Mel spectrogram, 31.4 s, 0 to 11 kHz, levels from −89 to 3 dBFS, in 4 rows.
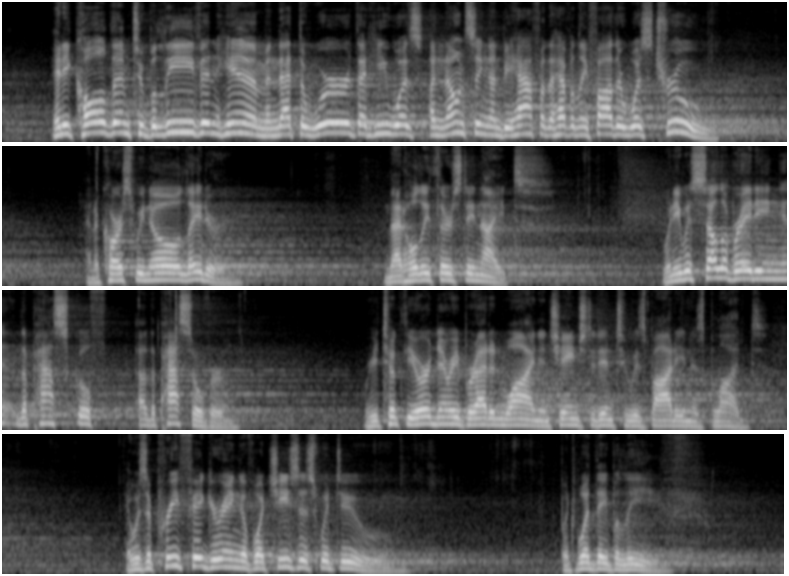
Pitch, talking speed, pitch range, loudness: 160 Hz, 140 wpm, 135-190 Hz, -20 LUFS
